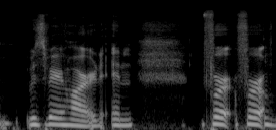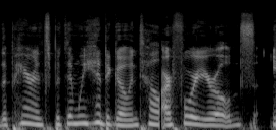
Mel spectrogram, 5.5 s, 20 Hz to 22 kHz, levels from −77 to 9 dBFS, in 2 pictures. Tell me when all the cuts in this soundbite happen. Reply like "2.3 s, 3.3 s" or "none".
2.0 s, 2.7 s, 4.4 s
